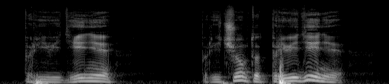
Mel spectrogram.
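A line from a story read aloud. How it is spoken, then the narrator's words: Confused question. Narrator (Russian): растерянно спросил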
